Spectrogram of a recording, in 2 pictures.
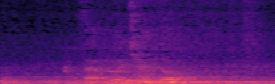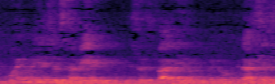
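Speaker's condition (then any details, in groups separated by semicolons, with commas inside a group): No condition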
